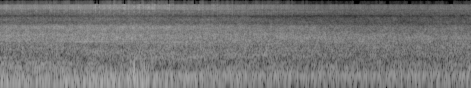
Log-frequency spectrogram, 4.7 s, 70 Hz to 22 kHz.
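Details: Stock 5.9 L 360 V8 truck with Mopar Magnum valve covers idles with a deep, steady low rumble and even beat, no knocks or misses; normal idle.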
